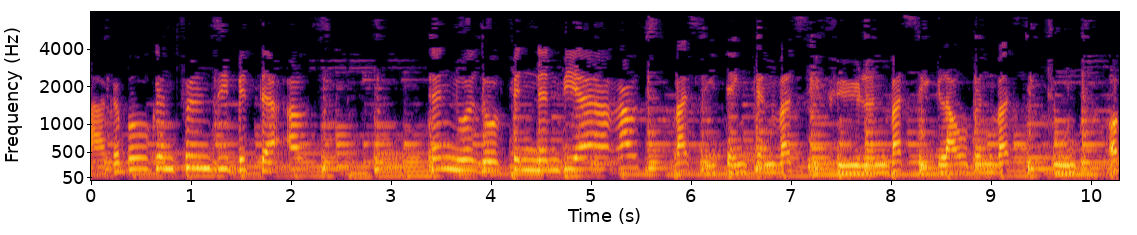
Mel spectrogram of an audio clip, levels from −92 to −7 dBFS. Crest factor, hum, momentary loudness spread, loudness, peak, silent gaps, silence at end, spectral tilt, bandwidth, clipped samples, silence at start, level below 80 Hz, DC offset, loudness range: 16 dB; none; 6 LU; -23 LUFS; -6 dBFS; none; 0 s; -9.5 dB/octave; 7.6 kHz; under 0.1%; 0 s; -40 dBFS; under 0.1%; 2 LU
